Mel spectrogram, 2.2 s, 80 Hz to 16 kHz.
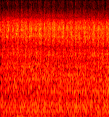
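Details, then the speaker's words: BMW E39 with M52 petrol engine idling, bonnet open, then revved: loud, fast ticking clatter from worn hydraulic lifters. Oil pressure light goes out in three seconds; fixed by replacing all 24 lifters and the valve cover gasket. "капот открыт то есть и какой звук очень сильно стучат гидрики попробую дать газу ужасно сильный звук вот так"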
